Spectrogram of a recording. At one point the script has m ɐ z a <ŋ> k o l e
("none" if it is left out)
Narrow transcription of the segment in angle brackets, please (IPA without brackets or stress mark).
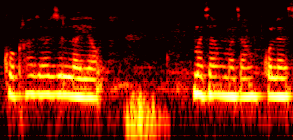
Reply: ŋ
